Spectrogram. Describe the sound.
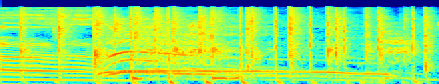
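A short burst of steady applause, quick sharp claps in an even rhythm, with raised voices calling out over the top throughout.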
